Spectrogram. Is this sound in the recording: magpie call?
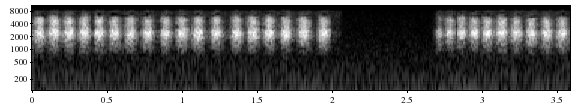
yes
